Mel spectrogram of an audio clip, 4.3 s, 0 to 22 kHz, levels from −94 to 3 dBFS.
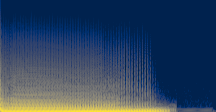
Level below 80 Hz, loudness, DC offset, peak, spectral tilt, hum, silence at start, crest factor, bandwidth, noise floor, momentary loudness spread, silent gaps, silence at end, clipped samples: -4 dBFS; -10 LUFS; under 0.1%; 0 dBFS; -13.5 dB/octave; none; 0 s; 4 dB; 1.1 kHz; -64 dBFS; 7 LU; none; 0.9 s; 30%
